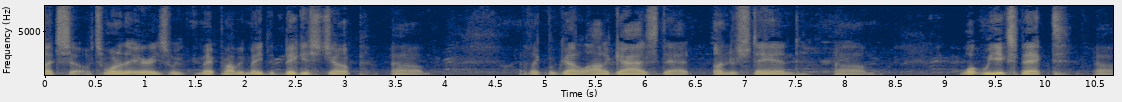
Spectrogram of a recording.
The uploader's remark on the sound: LIVE from Pro Day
